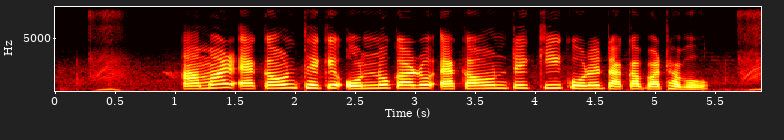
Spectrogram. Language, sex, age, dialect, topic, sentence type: Bengali, female, 18-24, Rajbangshi, banking, question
